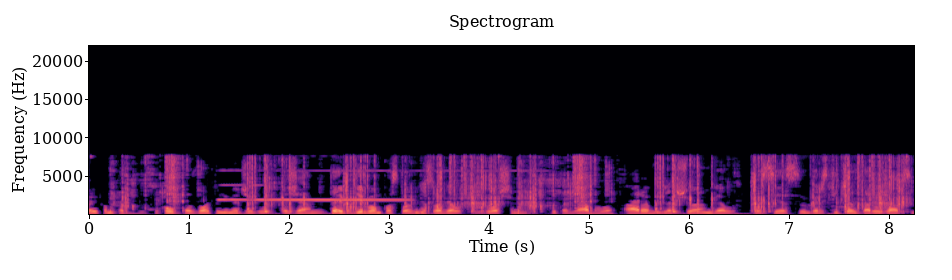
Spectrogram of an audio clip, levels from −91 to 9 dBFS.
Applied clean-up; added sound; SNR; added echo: classical method Wiener filter.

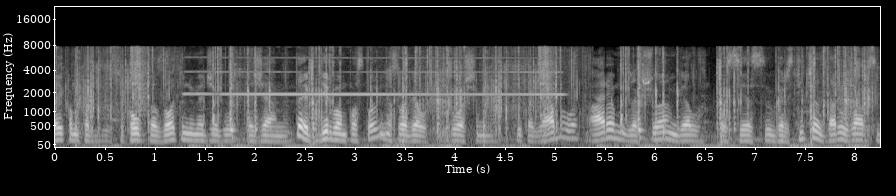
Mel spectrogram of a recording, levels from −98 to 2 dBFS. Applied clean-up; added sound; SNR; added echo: none; Wind instrument, woodwind instrument + Walk, footsteps; 5 dB; none.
